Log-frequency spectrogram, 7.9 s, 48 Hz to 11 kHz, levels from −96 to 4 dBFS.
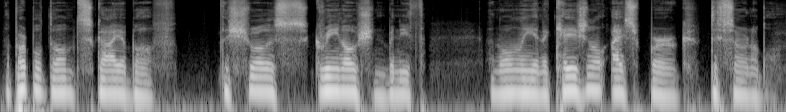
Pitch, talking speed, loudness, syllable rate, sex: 115 Hz, 120 wpm, -19 LUFS, 5.0 syllables/s, male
